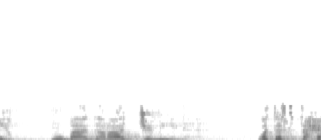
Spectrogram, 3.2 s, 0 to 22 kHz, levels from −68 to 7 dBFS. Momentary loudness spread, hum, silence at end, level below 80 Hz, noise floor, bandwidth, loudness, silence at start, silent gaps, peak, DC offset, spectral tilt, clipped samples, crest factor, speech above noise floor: 14 LU; none; 0 s; -66 dBFS; -66 dBFS; 5.8 kHz; -35 LUFS; 0 s; none; -14 dBFS; under 0.1%; -4 dB/octave; under 0.1%; 20 dB; 32 dB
